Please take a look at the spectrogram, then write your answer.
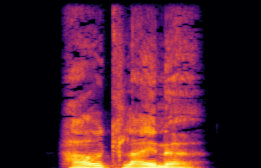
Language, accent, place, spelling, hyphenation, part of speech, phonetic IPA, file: German, Germany, Berlin, haarkleine, haar‧klei‧ne, adjective, [ˈhaːɐ̯ˈklaɪ̯nə], De-haarkleine.ogg
- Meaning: inflection of haarklein: 1. strong/mixed nominative/accusative feminine singular 2. strong nominative/accusative plural 3. weak nominative all-gender singular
